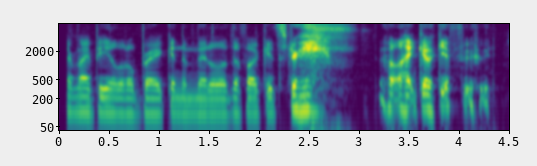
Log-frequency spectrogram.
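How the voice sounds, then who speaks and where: A man's voice: on the low side, fairly even intonation, fairly quick, creaky, darkish tone, no room sound, faint music behind. A man casually chatting while streaming a video game, loose and sweary with frequent laughs. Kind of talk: casual gameplay livestream chat.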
